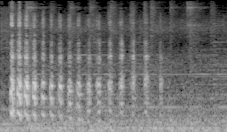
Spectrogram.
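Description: A burst of rapid laughter from a woman, starting loud and fading away over about a second and a half.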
